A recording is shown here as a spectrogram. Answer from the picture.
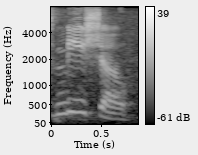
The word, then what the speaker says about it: Michaud: So can you pronounce your last name again for us? – Yeah, it's Micho.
